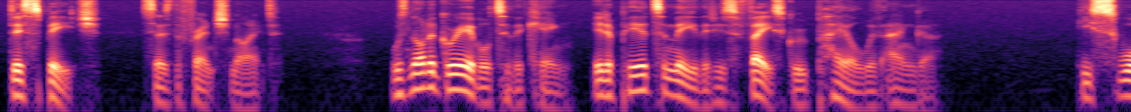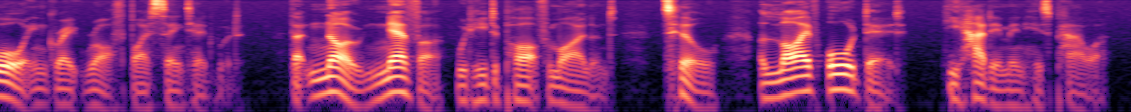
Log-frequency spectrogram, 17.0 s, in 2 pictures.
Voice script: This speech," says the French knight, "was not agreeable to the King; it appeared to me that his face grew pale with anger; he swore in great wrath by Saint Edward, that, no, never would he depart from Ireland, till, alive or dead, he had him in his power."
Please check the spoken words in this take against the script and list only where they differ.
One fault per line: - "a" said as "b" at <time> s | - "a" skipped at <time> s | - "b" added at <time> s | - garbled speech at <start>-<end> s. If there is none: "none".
none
